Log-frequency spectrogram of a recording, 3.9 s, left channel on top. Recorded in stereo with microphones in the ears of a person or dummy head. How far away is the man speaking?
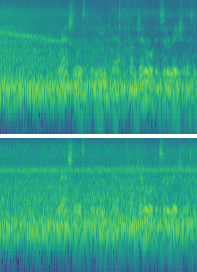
About 5 m.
